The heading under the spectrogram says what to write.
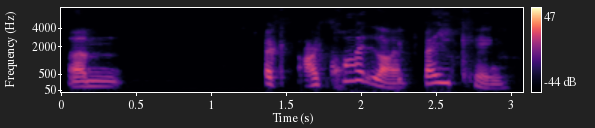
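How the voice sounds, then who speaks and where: A man's voice: a little high, wildly swooping pitch, slow, no room sound. Man chatting casually, close dry sound. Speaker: pantomime dame performer, panel guest. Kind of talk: casual chat.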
